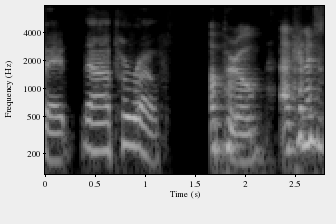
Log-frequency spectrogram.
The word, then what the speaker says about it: Perreault: Perot.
